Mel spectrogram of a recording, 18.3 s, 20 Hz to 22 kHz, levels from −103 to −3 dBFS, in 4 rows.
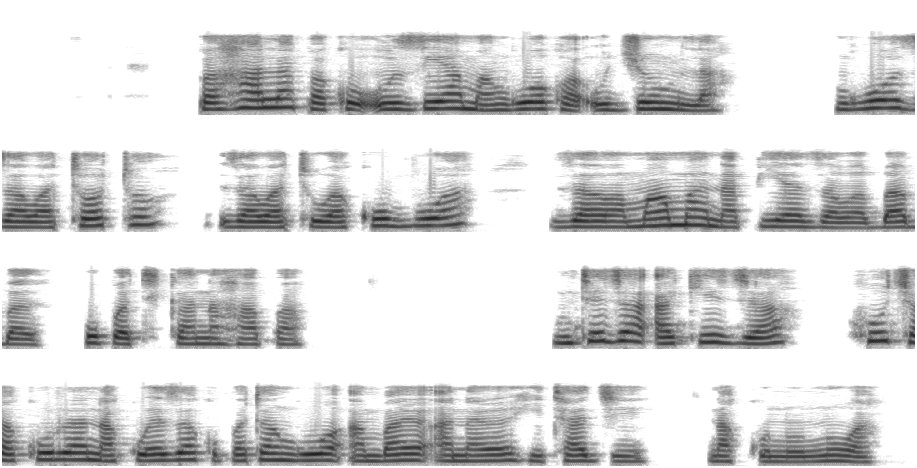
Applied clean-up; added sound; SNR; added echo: none; none; none; none.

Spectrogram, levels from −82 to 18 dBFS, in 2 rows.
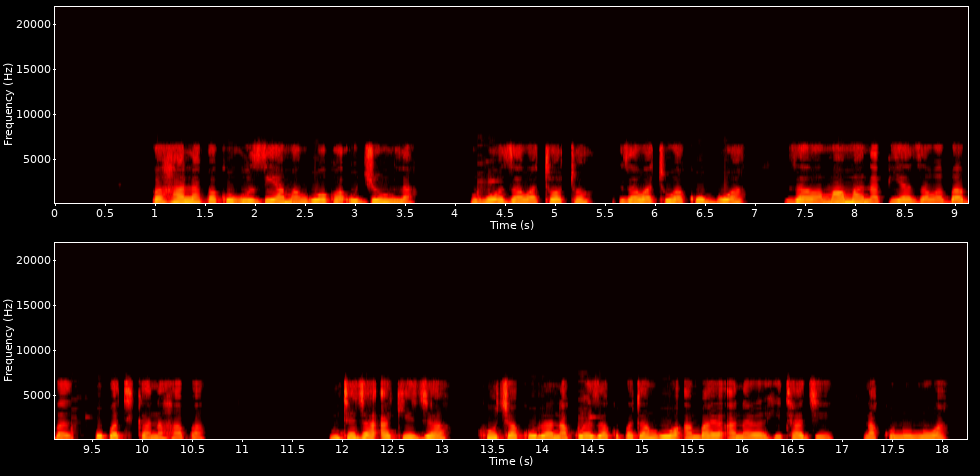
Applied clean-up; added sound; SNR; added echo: neural separator model SepFormer DNS4.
